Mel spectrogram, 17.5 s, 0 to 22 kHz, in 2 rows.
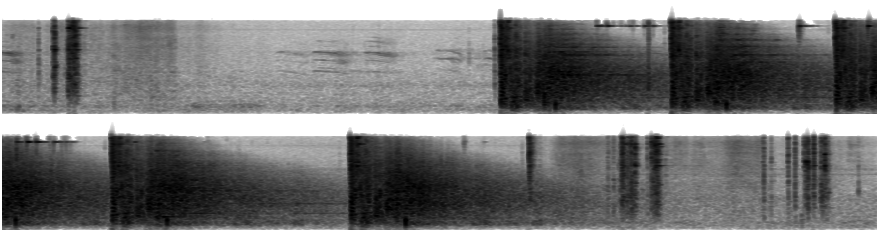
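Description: Five shots from a 1943 M1 carbine rifle at an outdoor range, sharp loud cracks spaced one to two seconds apart, each followed by a decaying echo, with quieter clicks before and after.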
